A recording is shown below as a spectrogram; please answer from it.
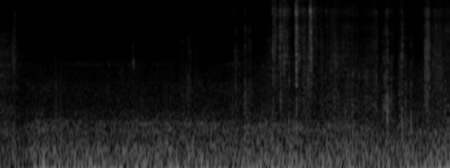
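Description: Wind buffeting the microphone, a loud steady low rumble, with a cluster of sharp crackling clicks a little past halfway and a few more scattered, from handling the tip-up at the ice hole.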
